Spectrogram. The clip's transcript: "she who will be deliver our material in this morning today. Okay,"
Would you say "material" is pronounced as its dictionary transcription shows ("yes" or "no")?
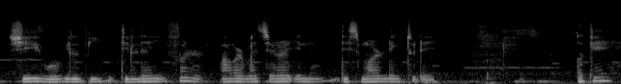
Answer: no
